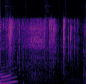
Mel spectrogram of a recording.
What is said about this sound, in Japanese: 咀嚼音苦手な人は、今、パリパリ音はパッケージの音ですよ。薄いパッケージ開けます。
